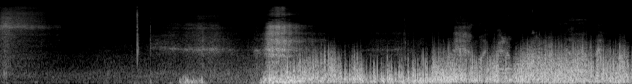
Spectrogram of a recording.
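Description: Wind buffeting the camera microphone: a rough, fluctuating rumble that starts suddenly about two and a half seconds in and stays loud, after a short quieter stretch with a faint tick.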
